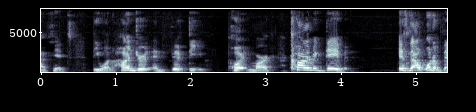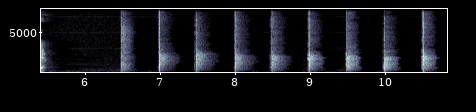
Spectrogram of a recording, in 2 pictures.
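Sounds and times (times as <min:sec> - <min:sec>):
speech: 0:00.0 - 0:04.2, 0:04.8 - 0:05.6
hands clapping: 0:06.5 - 0:10.8.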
